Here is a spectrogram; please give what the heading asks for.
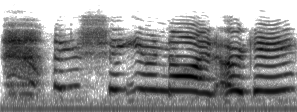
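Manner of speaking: high squeal through helpless laughter; real laughing. Real, not acted. Vlogger swearing the story is true, cracking up. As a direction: barely get it out for laughing.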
